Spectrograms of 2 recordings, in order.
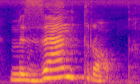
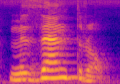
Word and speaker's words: misanthrope: उनको आप कहते हैं मिज़ैंथ्रोप। क्या बोलते हैं, मिज़ैंथ्रोप, इसकी स्पेलिंग आप देख लीजिए, MISANTHROPE। इसका जो प्रोनाउंसिएशन है वो क्या है, मिज़ेंथ्रोप है।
